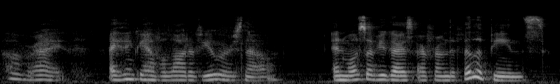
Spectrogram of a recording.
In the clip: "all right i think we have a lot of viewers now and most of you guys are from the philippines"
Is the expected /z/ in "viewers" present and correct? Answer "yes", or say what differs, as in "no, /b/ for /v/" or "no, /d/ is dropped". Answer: yes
